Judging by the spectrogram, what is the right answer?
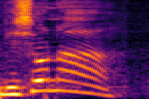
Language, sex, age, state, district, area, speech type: Assamese, male, 45-60, Assam, Nalbari, rural, read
